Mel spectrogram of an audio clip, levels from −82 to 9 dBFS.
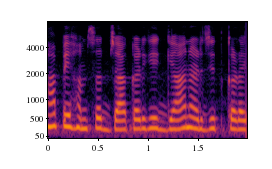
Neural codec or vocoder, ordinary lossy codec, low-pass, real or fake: none; none; 7.2 kHz; real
